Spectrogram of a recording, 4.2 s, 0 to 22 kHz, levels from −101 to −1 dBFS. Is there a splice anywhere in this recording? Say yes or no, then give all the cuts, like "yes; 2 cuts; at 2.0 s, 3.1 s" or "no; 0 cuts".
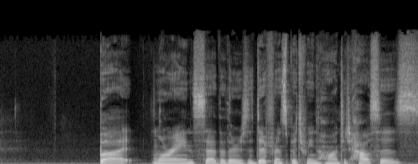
yes; 1 cut; at 1.4 s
